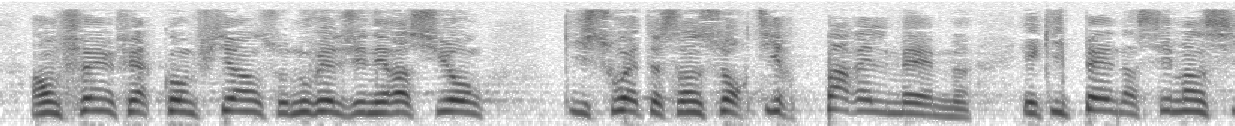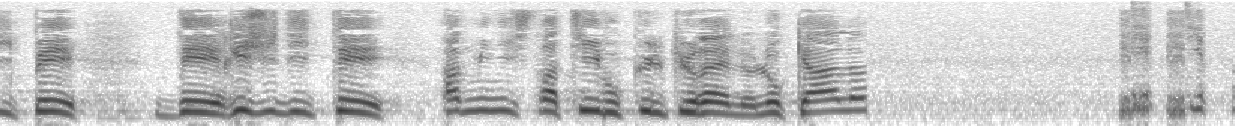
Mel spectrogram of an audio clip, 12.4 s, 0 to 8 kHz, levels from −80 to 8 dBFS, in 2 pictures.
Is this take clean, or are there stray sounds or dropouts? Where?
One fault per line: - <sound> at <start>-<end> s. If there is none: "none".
- laugh at 11.8-12.2 s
